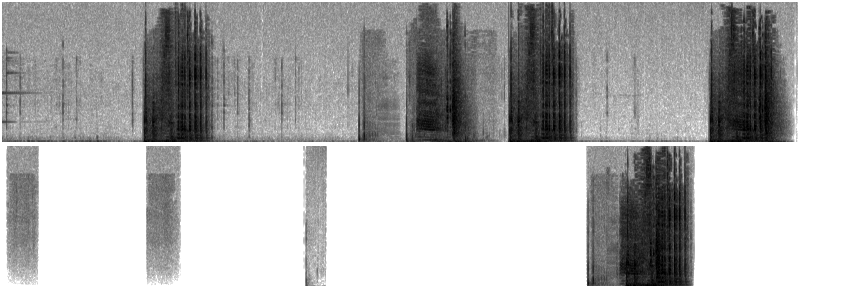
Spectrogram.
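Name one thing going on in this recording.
A wooden chest creaks open and bangs shut.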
